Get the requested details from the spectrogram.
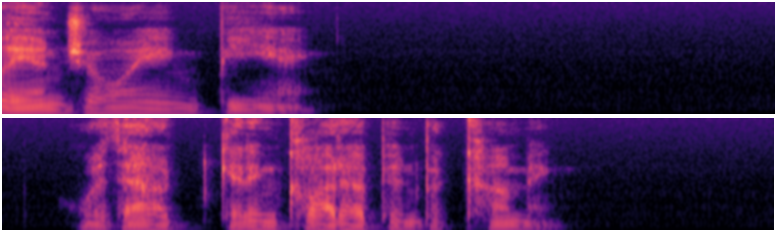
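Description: An older man speaks calmly and closely into a microphone.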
